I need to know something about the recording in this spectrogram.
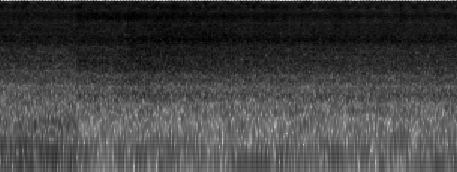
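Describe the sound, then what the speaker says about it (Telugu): Broad bean pieces heat in hot oil for a fry, giving a steady, loud, even hiss with no pauses and no voices. "వీటిని కూడా ఆయిల్లో బాగా హీట్ ఎక్కనిద్దాం ఫ్రెండ్స్."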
